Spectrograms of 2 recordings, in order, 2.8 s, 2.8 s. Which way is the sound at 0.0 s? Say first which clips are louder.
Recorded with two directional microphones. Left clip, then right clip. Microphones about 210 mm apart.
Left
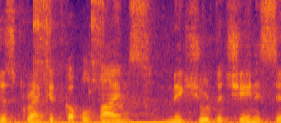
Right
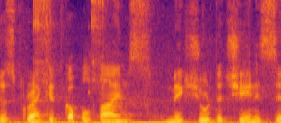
Right 5 dB; 45° right (ahead or behind).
